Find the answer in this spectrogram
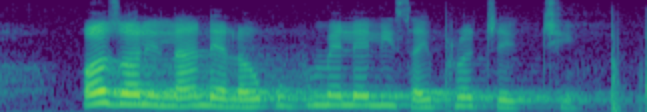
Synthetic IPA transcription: ɔzolilandʱɛlaukʼupʰumɛlelisaipʰrɔd̥ʒ̥ʱeːk̚tʰi

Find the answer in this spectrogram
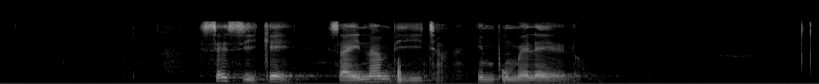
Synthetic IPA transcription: sezik̬ʼɛz̥ajinambʱitʰaimpʼumɛlɛːlɔ

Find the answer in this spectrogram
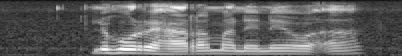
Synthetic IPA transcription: lɪɦʊrɪɦaramanɛnɛɔʔa

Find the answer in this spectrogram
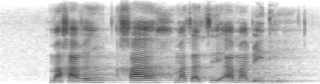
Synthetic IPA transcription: maχareŋ̩ɣamat͡sat͡sʼiʔamabeːdi

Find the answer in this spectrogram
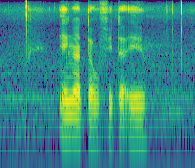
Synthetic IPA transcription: ɪŋatʼaʊfɪtʼa̰ʔɪ

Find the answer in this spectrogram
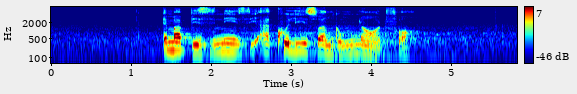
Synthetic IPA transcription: ɛmab̥ʱizinisiʔakʰuliswaŋɡʱom̩nɔːt͡fʰɔ̰

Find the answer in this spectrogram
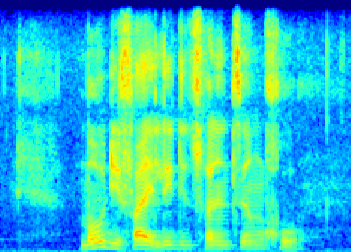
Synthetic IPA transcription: modifailɪdit͡sʰwanet͡seŋ̩χʊ

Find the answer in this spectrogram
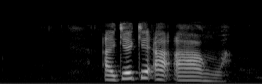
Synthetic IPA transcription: akʼekʼɪʔaʔaːŋwa

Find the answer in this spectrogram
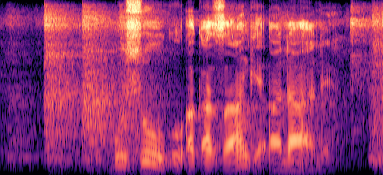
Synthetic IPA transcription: ɓusuk̬ʼuʔak̬ʼazaŋɡʱɛ̰ʔalaːlɛ̰

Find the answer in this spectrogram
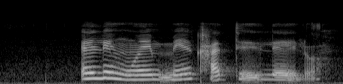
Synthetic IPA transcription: eliŋwɛmɛkʰatʰḭlɛːlɔ̰

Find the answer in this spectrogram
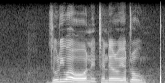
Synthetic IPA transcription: d͡zuɺiwaɦɔnɛtʰɛndɛɺɔjɔtʼo

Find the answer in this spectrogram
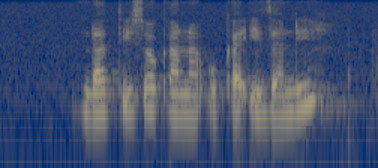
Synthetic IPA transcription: ndat̪isɔkʼana̰ʔṵkʼa̰ʔid͡zandi

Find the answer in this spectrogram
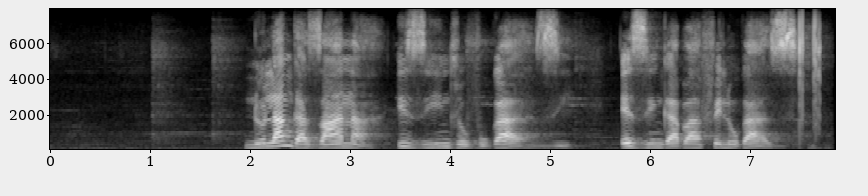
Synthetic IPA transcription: nɔlaŋazanaizind͡ɮʱovuk̬azi | eziŋaɓafɛlɔk̬aːzi

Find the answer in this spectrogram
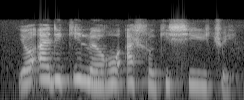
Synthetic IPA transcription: joʔadikʼilweɣʊʔaɬokʼiʃiːt͡ʃʼwe

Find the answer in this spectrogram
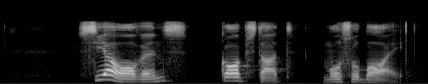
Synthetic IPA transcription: siəɦɑːvəns | kɑːpstɐt | mɔsəlˠbɑ̰j

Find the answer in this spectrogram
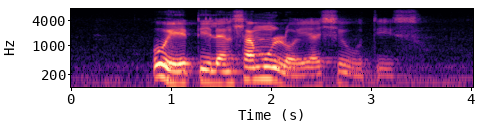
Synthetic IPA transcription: uɦetilɛnɬamulɔjaʃiɦutʼiːsɔ̥

